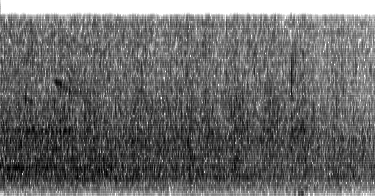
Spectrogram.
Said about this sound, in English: So, if you're a married couple, you can clap for them one more time if you want to.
